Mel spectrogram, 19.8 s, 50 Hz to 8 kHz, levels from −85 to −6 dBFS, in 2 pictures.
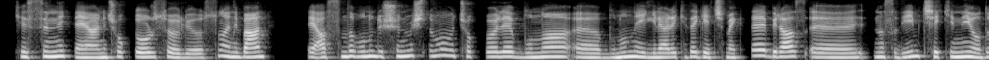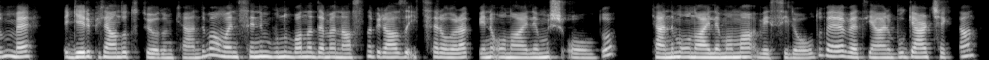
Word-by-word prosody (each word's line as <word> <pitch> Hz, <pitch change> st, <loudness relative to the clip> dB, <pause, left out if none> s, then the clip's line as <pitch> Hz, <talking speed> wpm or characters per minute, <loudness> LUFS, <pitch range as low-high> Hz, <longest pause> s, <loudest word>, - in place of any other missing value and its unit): Kesinlikle, 240 Hz, +1 st, +1 dB
yani 200 Hz, 0 st, +3 dB
çok 230 Hz, +2 st, -5 dB
doğru 220 Hz, 0 st, +2 dB
söylüyorsun. 190 Hz, +1 st, -2 dB
Hani, 225 Hz, -3 st, +1 dB
ben, 225 Hz, +2 st, +5 dB, 0.4 s
eee, 220 Hz, -, +1 dB
aslında 215 Hz, +5 st, +1 dB
bunu 250 Hz, +1 st, +2 dB
düşünmüştüm 260 Hz, +3 st, -1 dB
ama 285 Hz, -2 st, -4 dB
çok, 240 Hz, -3 st, -8 dB
böyle, 230 Hz, -2 st, 0 dB
buna, 230 Hz, +3 st, +1 dB
eee, 200 Hz, -3 st, -1 dB
bununla 225 Hz, +5 st, +3 dB
ilgili 210 Hz, -2 st, +1 dB
harekete 210 Hz, +2 st, 0 dB
geçmekte 210 Hz, +5 st, -1 dB
biraz, 240 Hz, +1 st, +2 dB
eee, 205 Hz, -1 st, -1 dB
nasıl 215 Hz, -2 st, -2 dB
diyeyim, 240 Hz, +5 st, +1 dB
çekiniyordum 230 Hz, 0 st, +1 dB
ve, 240 Hz, +2 st, +3 dB, 0.3 s
eee, 215 Hz, -, -2 dB
geri 220 Hz, +2 st, +4 dB
planda 215 Hz, 0 st, 0 dB
tutuyordum 190 Hz, -4 st, -4 dB
kendimi 185 Hz, -, -5 dB
ama, 295 Hz, -4 st, -2 dB
hani, 230 Hz, -1 st, +2 dB
senin 230 Hz, +2 st, +1 dB
bunu 225 Hz, 0 st, +1 dB
bana 225 Hz, 0 st, 0 dB
demen 215 Hz, 0 st, 0 dB
aslında 200 Hz, +4 st, -3 dB
biraz 210 Hz, -2 st, -1 dB
da -, -, -1 dB
içsel 215 Hz, 0 st, -5 dB
olarak 205 Hz, +1 st, -1 dB
beni 205 Hz, +2 st, 0 dB
onaylamış 200 Hz, +2 st, +1 dB
oldu. 190 Hz, -, -6 dB, 0.4 s
Kendimi 205 Hz, +1 st, +3 dB
onaylamama 205 Hz, +1 st, +3 dB
vesile 185 Hz, 0 st, -5 dB
oldu 185 Hz, +9 st, -6 dB
ve 270 Hz, -, +2 dB
evet, 225 Hz, -5 st, +1 dB
yani, 195 Hz, 0 st, 0 dB
bu 215 Hz, -, -4 dB
gerçekten 215 Hz, +4 st, -1 dB
215 Hz, 165 wpm, -21 LUFS, 200-235 Hz, 0.4 s, ben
